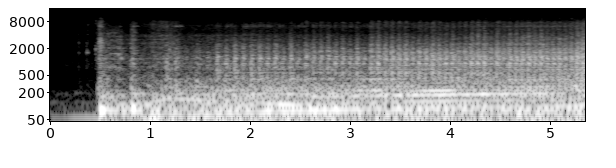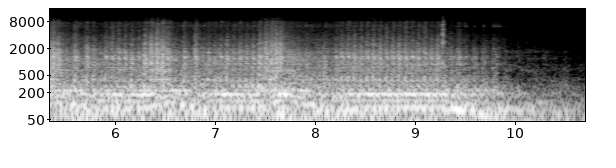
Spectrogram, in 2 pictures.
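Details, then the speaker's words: 1978 Plymouth Volare slant six, first start after sitting for years: catches and runs rough with a low, uneven thumping under idle, seemingly low in the block; owner suspects engine knock, maybe exhaust leak. "Is that engine knock or exhaust leak? It definitely sounded like an engine knock, but Well, maybe there's a. I'm no mechanic."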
